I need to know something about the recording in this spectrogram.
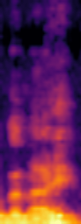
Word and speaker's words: Nanai: And Jeremiah Nanai, he scores, or Nanai, I think I said the other week. And we found out that was the correct way of pronouncing it.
